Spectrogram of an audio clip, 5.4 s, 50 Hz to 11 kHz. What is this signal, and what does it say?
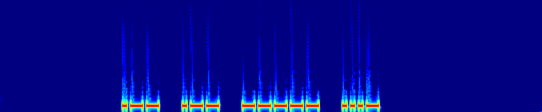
Morse code, heard as a keyed tone, about 29 wpm, spaced as for 21 wpm, 700 Hz. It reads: WW0V
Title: USA Call Signs - 4 Characters - 2x Character Spacing - 30wpm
